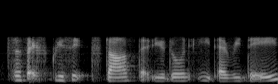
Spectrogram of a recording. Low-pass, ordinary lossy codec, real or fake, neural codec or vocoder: 3.6 kHz; none; fake; codec, 16 kHz, 0.9 kbps, LongCat-Audio-Codec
